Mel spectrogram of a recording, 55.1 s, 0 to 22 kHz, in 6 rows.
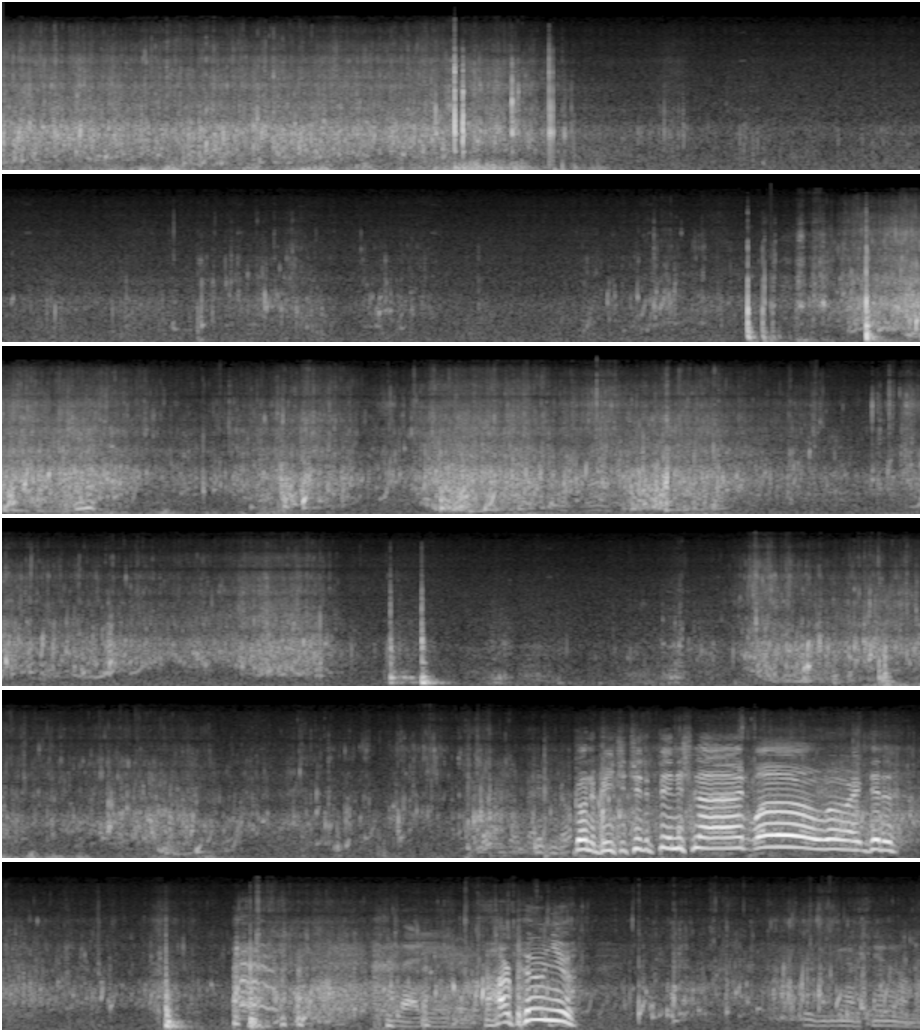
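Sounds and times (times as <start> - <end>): water splashing from paddle strokes: 0.0 - 5.6, 15.1 - 32.0, 34.1 - 55.0
paddle knocking against kayak: 16.6 - 18.3, 31.4 - 32.0, 35.7 - 36.7, 47.4 - 48.8.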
